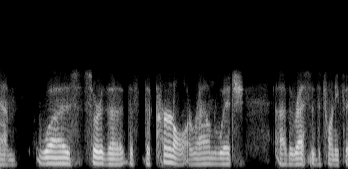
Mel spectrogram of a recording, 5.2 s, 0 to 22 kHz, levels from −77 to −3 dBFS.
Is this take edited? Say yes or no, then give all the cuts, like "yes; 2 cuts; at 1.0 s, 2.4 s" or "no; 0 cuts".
no; 0 cuts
